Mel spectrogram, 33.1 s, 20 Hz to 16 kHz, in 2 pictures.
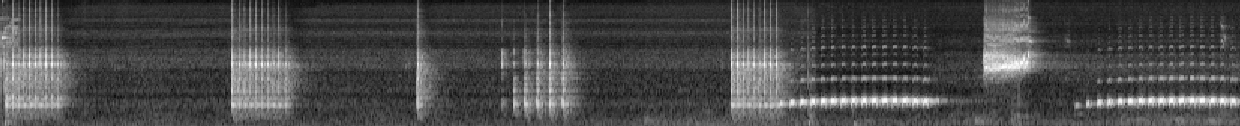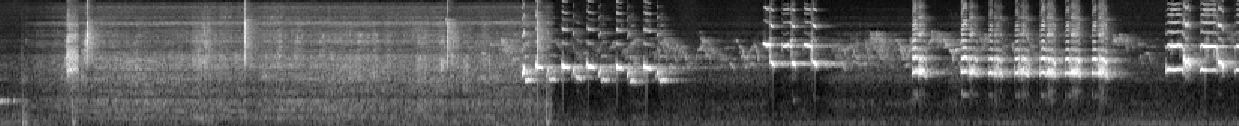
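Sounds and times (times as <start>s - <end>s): bird trills: 0.0s - 0.5s, 9.8s - 16.8s, 22.4s - 33.0s
long pulsed bird calls: 0.0s - 0.5s, 9.8s - 18.0s, 19.6s - 33.0s
harsh bird call burst: 10.4s - 17.9s, 22.8s - 33.0s.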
